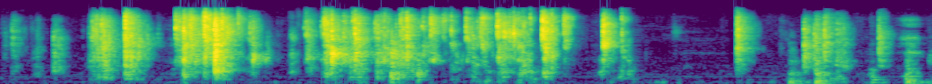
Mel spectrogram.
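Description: Plastic toy packaging crinkling and crackling as it is handled and torn open, in irregular bursts that are busiest in the middle.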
